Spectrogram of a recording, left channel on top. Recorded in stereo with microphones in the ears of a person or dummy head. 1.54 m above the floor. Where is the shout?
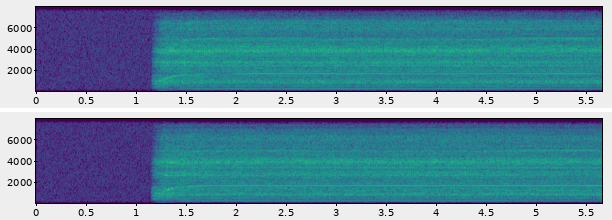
No shout in this recording.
